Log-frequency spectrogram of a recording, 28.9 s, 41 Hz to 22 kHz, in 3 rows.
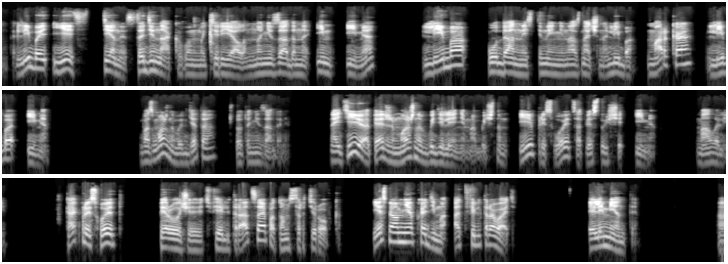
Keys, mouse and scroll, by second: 25.3 click.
